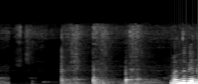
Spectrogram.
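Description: A wooden spatula scrapes across a frying pan.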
